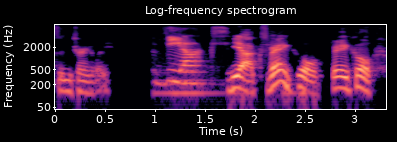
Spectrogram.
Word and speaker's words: Viox: Is it Viox or Vox? How do you pronounce it internally? Viox.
